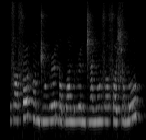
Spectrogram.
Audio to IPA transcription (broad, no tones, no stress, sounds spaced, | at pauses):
z ə˞ sˤ o h ɔ̃ n d͡ʒ õ v ə˞ n ɔ b ɒ n v ə˞ n d͡ʒ ã j õ z o sˤ ɵ ɕ ɔ n o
